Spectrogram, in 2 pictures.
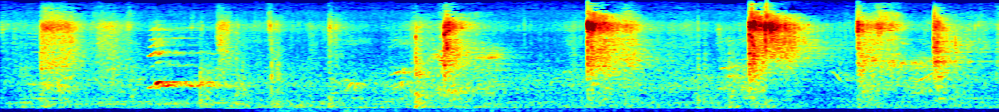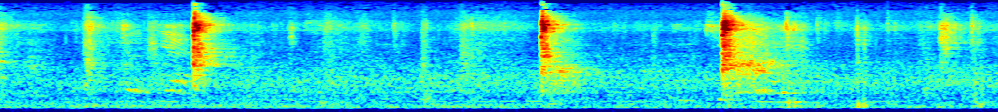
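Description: Plastic blades clack against each other in an echoing hall.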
